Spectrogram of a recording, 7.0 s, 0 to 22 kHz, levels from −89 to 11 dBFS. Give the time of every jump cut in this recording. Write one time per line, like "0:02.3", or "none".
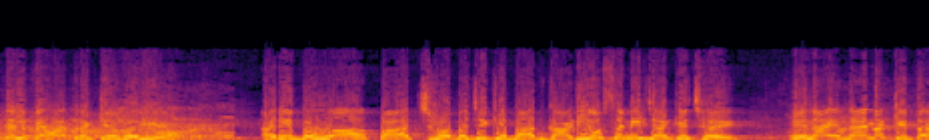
0:01.8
